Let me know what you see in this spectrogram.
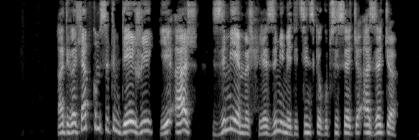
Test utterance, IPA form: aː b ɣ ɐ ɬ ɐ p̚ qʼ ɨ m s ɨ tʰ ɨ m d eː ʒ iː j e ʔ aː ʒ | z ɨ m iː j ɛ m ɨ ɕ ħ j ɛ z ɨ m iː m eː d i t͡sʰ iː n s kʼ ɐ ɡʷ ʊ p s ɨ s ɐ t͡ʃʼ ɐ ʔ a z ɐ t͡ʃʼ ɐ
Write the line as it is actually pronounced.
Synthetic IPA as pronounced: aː d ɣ ɐ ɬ ɐ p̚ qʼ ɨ m s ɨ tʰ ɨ m d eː ʒ iː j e ʔ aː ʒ | z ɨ m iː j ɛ m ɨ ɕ ħ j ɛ z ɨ m iː m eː d i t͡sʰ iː n s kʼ ɐ ɡʷ ʊ p s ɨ s ɐ t͡ʃʼ ɐ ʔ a z ɐ t͡ʃʼ ɐ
